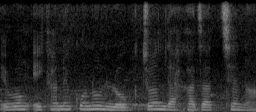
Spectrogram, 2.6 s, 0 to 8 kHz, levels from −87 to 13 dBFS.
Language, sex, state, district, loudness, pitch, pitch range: Bengali, female, West Bengal, Jalpaiguri, -37 LUFS, 220 Hz, 195-225 Hz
